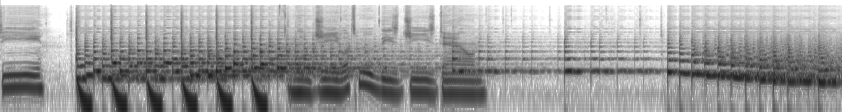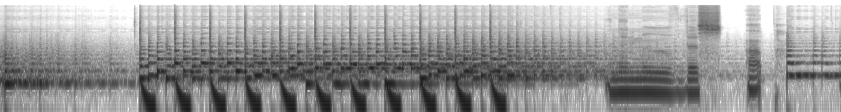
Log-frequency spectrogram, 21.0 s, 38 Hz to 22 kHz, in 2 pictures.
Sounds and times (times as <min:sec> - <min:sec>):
Speech: 0:00.0 - 0:00.6, 0:03.6 - 0:06.1, 0:18.1 - 0:20.4
Trance music: 0:01.0 - 0:18.7, 0:20.4 - 0:21.0.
